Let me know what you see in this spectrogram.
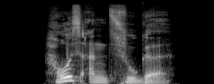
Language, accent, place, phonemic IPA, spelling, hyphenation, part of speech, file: German, Germany, Berlin, /ˈhaʊ̯sʔanˌt͡suːɡə/, Hausanzuge, Haus‧an‧zu‧ge, noun, De-Hausanzuge.ogg
- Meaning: dative singular of Hausanzug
